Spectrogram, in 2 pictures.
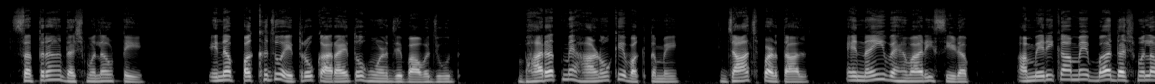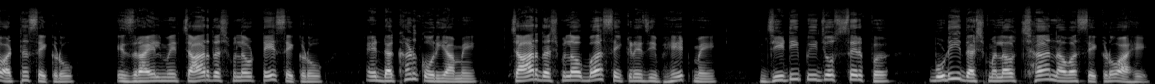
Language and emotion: Sindhi, neutral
